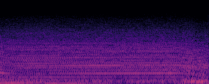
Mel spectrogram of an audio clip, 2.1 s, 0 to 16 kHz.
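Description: Race car engine in GRID 2 holding a steady high-pitched drone, loud and close, with a slight rise toward the end and no voices.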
